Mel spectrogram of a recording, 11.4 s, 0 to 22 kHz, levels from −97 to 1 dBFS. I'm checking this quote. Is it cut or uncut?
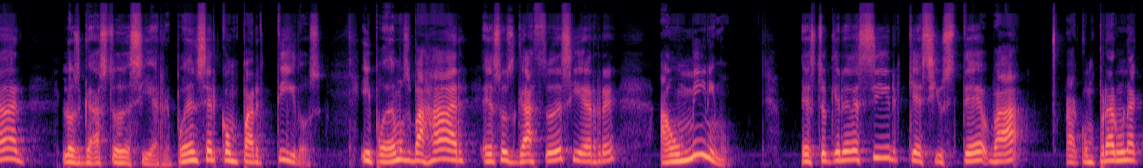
cut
